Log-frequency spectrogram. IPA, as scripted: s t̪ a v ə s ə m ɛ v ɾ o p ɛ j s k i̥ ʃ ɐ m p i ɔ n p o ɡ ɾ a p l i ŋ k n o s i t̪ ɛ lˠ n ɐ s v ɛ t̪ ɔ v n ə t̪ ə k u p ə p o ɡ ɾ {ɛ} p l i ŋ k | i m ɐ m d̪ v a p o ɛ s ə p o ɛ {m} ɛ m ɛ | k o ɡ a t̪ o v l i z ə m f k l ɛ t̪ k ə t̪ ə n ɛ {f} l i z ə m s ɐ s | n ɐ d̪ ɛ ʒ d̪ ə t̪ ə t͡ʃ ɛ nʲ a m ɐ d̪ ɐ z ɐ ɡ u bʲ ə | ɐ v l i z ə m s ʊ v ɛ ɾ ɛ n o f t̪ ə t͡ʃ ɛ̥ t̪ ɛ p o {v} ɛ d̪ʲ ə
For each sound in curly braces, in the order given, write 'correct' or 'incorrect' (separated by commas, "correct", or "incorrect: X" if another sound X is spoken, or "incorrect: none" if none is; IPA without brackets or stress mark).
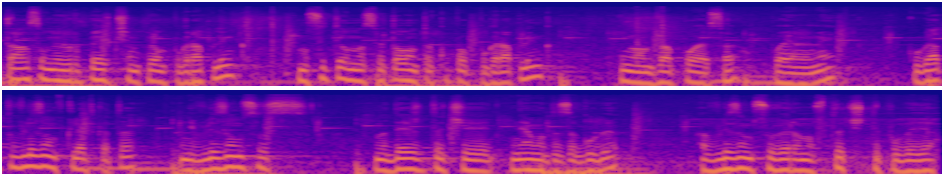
incorrect: a, correct, incorrect: v, incorrect: b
